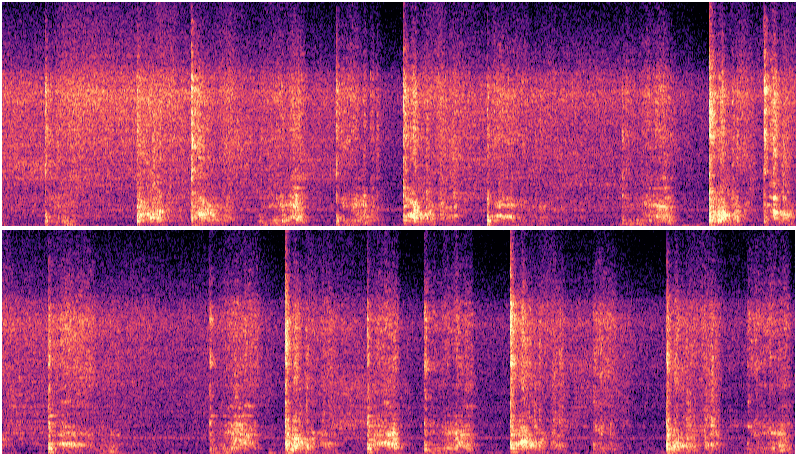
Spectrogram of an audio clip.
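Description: Carrot halwa cooked in desi ghee with cardamom is stirred in a pot, a spoon scraping in repeated uneven strokes over a soft sizzle, fairly close, with no talk.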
